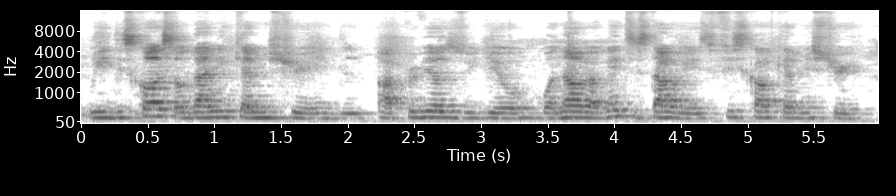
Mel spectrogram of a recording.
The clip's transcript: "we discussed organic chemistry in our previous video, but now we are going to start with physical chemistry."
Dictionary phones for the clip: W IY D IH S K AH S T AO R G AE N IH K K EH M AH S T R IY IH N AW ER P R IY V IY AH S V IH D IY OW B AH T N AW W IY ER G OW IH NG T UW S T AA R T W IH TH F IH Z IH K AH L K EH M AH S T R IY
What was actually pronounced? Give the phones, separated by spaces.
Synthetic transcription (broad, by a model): W IY D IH S K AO S AO G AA N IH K K EH M AH S T R IY IH N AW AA P R IY V IY AH S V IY D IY OW B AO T N AW W IY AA G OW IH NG T UW S T AA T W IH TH F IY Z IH K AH L K EH M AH S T R IY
